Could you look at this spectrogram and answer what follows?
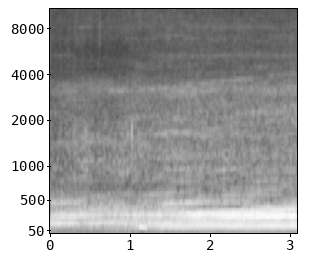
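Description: A Royal Enfield Meteor 350 cruiser motorcycle on the move, its single-cylinder engine droning loud and close with a slight dip and rise in pitch as the rider shifts gears.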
